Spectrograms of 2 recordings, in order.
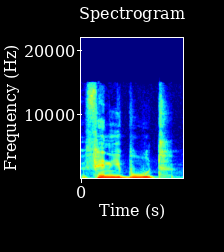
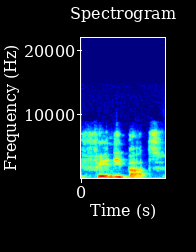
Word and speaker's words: Phenibut: Es kam noch viel schlimmer, da sich, das habe ich noch nie gehört, heißt das jetzt Phenibut? Nee, Phenibat. Phenibut. Ja. Also, das wird Englisch ausgesprochen, oder wie?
